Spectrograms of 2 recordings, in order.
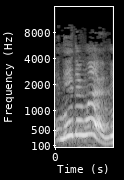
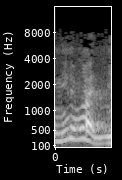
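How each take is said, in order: First: "Neither one." thrown out high with a falling finish on "one"; emphatic answer. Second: Said in the usual way. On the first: Shown as a demonstration. Teacher demonstrating the answer to a student, high and emphatic. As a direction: say "Neither one." high, hitting "one" and letting it drop. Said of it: "you go like that". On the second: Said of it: "you say".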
